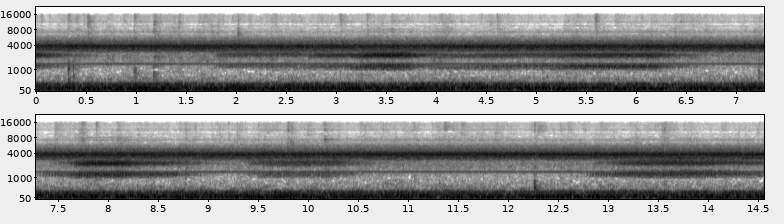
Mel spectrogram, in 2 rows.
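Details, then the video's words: A huge chorus of frogs sings through the rain, continuous high droning trills overlaid by swelling mid-pitched bursts that come and go every couple of seconds, all over a constant low roar of falling rain. "Frogs in Rain 2 Hours of Frogs, Thousands of Frogs Singing"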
